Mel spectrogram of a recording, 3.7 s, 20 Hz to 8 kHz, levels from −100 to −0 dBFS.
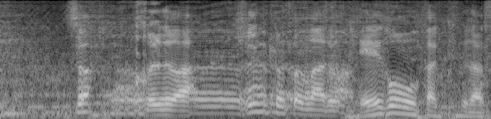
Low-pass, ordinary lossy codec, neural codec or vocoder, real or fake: none; none; codec, 16 kHz, 4 kbps, FunCodec, trained on Chinese and English, 50 frames a second; fake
